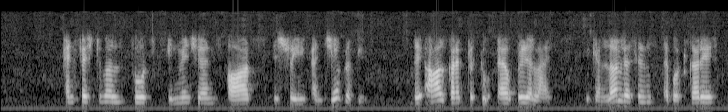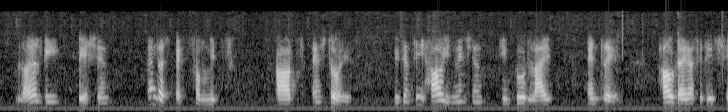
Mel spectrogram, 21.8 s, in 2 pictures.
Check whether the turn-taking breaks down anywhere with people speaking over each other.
No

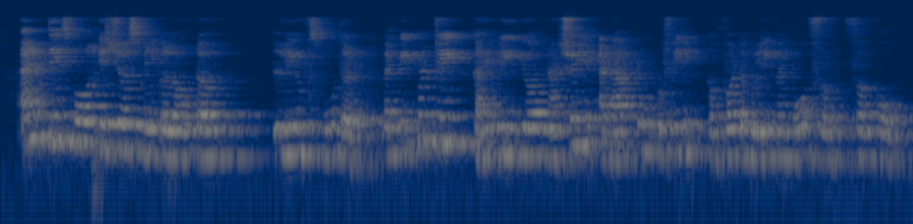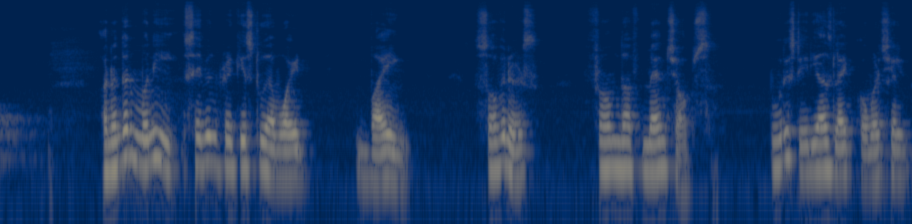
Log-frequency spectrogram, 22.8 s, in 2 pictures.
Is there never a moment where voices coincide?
Yes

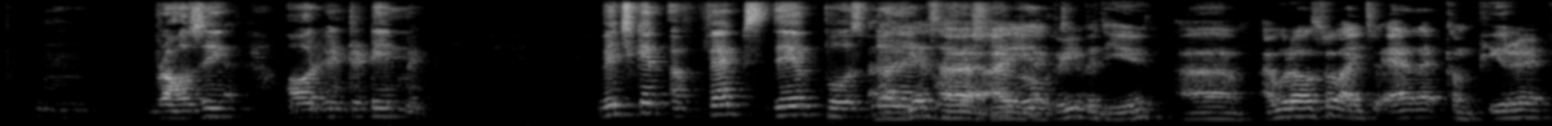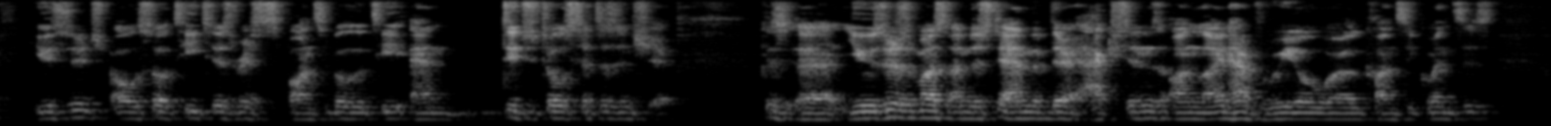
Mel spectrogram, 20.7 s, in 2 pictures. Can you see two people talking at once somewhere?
Yes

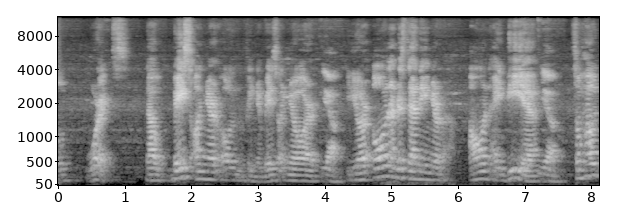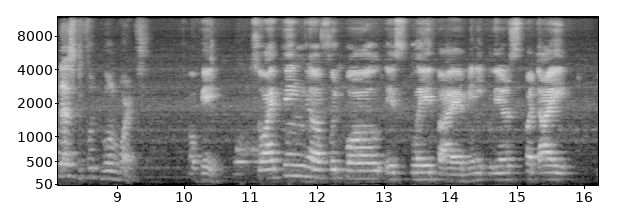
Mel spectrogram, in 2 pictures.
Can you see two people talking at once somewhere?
No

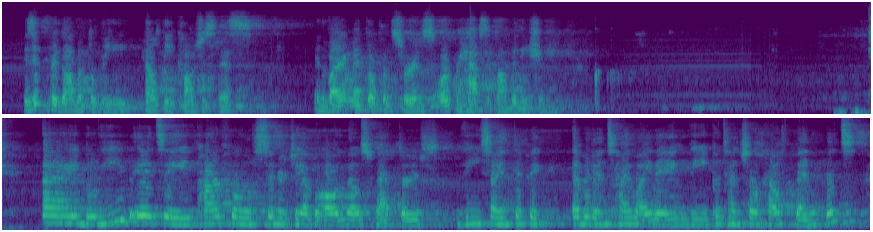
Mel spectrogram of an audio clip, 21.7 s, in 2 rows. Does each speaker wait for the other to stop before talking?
Yes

